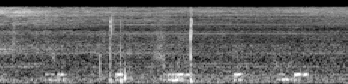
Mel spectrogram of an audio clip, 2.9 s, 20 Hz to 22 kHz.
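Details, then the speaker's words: 2004 Powerstroke diesel with wavy oil rail and old-style pump: quiet hiss with soft irregular bubbling about twice a second as air leaks past high-pressure oil standpipes/dummy plugs; needs standpipes, dummy plugs, possibly a high-pressure pump. "if you can hear that it is bubbling through there so yep so it looks like this is gonna get a full treatment"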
